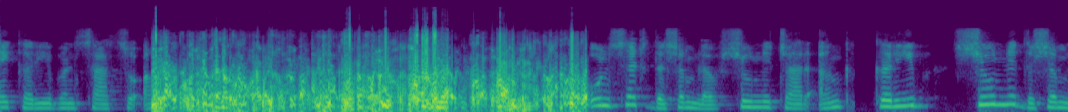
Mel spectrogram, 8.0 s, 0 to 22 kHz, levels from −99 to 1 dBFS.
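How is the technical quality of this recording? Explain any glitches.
A single fault stands out. From 1.13 to 4.44 s the speech gives way to garbled, warbling noise that barely follows it. This is a codec payload misread: octet-aligned AMR frames were decoded as bandwidth-efficient, so every field was read from the wrong bits. Around it, the AMR wideband (HD Voice) codec shows only light coding artefacts, which fits a rate of 12.65 kbit/s.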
